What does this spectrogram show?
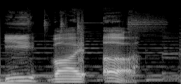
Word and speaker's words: Evija: Our 6th pick, Lotus Evija, which is pronounced Evija, is another supercar that will blow your mind away.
